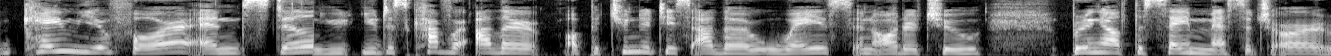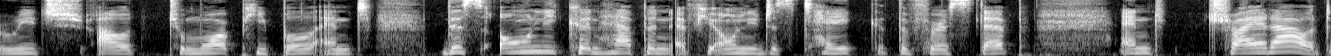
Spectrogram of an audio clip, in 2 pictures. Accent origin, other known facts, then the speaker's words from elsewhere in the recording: Hamburg, Germany; moved away as an adult; also born or lived in Berlin; now in Düsseldorf, Germany; I'm from Hamburg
